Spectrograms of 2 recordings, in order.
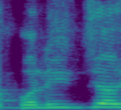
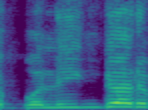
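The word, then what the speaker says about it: Bollinger: बिल्कुल एंड लगा हुआ है जो है ना, उसमें सारा बोलिंजर श्रिंजर MACD सब कुछ मैं आपको खोल के बता दूंगा ये क्या ये वर्ड बोलिंजर भी नहीं है, ये बोलिंगर बैंड है ये वाला ना।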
